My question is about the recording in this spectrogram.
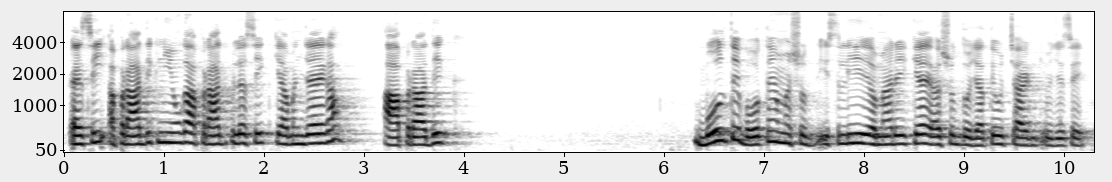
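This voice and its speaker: A man teaching grammar in an exam-prep lecture, slowly repeating key words and often checking in with "है ना" and "ठीक है जी". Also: high voice, fairly even intonation.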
